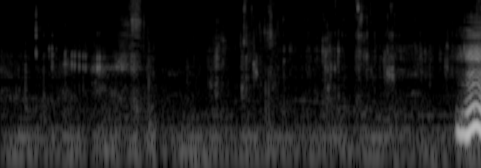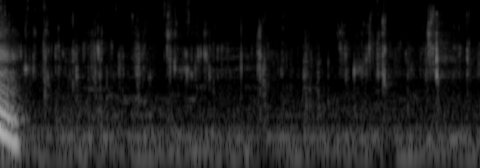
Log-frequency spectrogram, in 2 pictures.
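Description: A person chewing a mouthful of stir-fried ramen noodles and beef, with small wet chewing clicks throughout. About halfway through comes one short, loud hum of the voice, falling in pitch.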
